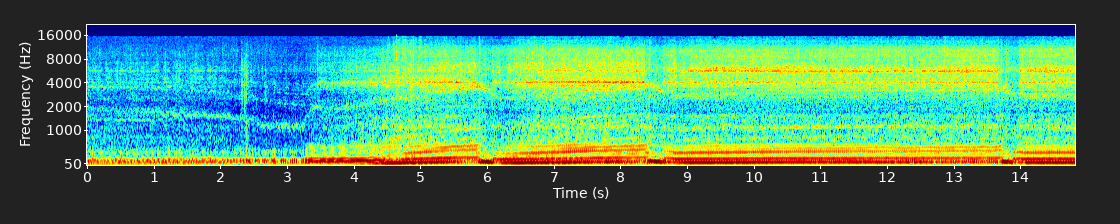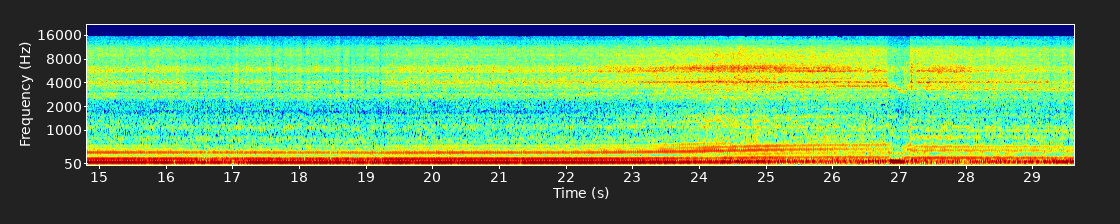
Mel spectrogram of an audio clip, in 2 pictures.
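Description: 2017 Triumph Street Triple 765R's inline three-cylinder engine through an SC-Project SC1-R titanium exhaust, heard without wind noise. It rumbles low at first, then pulls hard with rising revs, changing up a gear about 6, 8½ and 14 seconds in. It then runs at a steady cruise, with revs creeping up and one more gear change near the end.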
